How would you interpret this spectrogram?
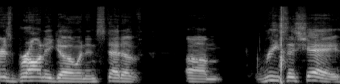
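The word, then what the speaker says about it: Risacher: It's turning into where is Bronny going instead of Reza Shea, who is that's how you pronounce Zachary's name.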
